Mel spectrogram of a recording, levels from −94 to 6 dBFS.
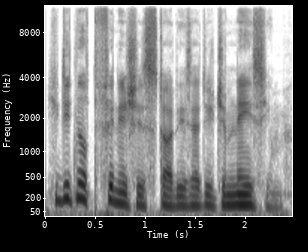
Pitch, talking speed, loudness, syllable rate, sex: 120 Hz, 220 wpm, -15 LUFS, 5.6 syllables/s, male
